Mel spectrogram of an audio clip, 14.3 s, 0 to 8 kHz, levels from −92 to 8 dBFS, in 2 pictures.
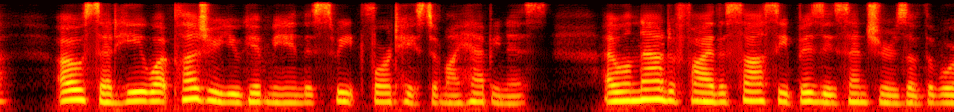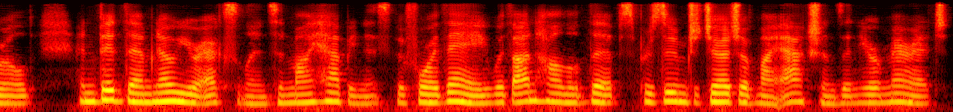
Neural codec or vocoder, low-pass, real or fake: codec, 16 kHz, about 1 kbps, DyCAST, with the encoder's durations; 7.2 kHz; fake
